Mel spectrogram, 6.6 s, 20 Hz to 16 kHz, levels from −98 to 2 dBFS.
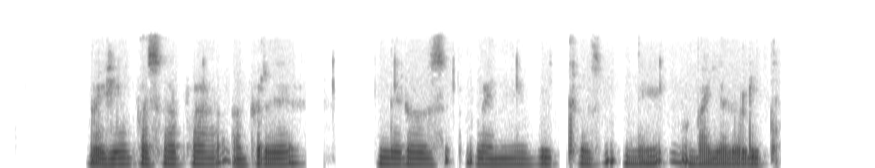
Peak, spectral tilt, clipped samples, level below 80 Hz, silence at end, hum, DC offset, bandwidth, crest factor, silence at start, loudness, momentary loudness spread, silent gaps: -14 dBFS; -8.5 dB/octave; under 0.1%; -72 dBFS; 0.7 s; none; under 0.1%; 7.4 kHz; 20 dB; 0.65 s; -34 LUFS; 7 LU; 2.30-2.44 s, 2.52-2.82 s, 4.20-4.26 s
